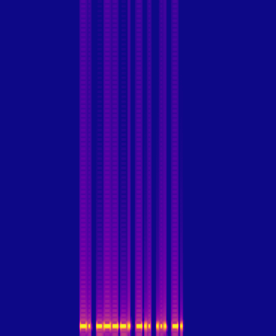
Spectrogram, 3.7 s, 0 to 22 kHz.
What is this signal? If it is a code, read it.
Morse code, heard as a keyed tone, about 47 wpm, 700 Hz. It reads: N9DSN
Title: USA Call Signs - 5 Characters - 3x Character Spacing - 45wpm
